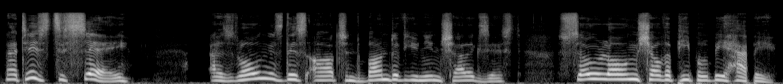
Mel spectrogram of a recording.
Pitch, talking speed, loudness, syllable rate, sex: 195 Hz, 170 wpm, -17 LUFS, 4.0 syllables/s, male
